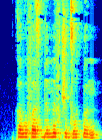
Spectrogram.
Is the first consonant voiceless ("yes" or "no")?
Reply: yes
